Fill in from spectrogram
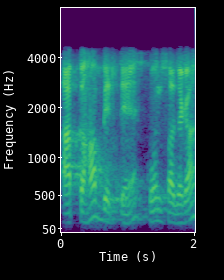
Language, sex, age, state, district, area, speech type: Hindi, male, 18-30, Bihar, Begusarai, rural, conversation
